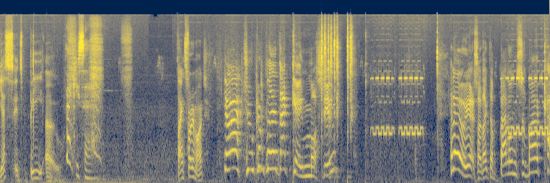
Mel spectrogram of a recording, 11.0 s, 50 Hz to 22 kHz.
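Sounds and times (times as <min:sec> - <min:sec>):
telephone electronic ringer trilling: 0:07.4 - 0:08.6, 0:10.0 - 0:11.0.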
